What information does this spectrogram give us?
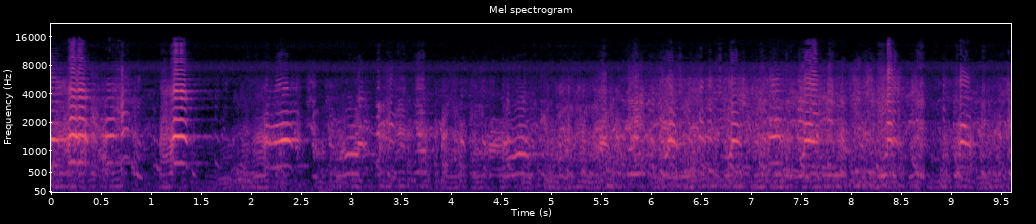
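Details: Flock of local park geese confronting migrating visitors, honking about once a second; strong loud honks early on give way to a steady, dense chatter of overlapping calls.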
